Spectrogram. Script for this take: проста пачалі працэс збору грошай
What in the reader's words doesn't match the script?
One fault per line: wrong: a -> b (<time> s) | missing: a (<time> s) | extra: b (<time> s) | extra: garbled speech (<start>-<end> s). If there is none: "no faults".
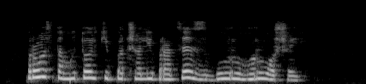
extra: мы толькі (0.7 s)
